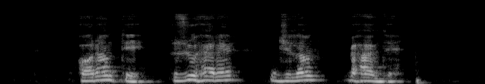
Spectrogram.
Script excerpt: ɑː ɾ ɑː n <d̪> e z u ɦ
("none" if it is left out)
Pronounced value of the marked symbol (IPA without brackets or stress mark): t̪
